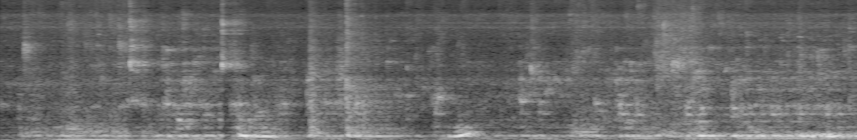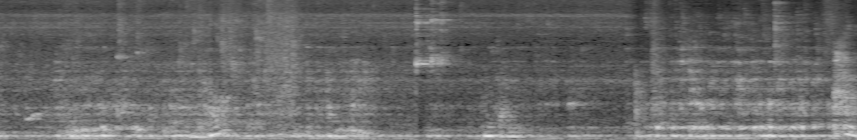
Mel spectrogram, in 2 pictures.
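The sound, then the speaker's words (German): Water runs steadily from a tap while an emptied coffee cup is rinsed, with splashing and occasional clinks of ceramic against the sink; a voice briefly speaks a couple of words over the flow. “Also die Tasse ein bisschen abwaschen.”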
